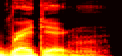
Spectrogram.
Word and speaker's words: Reading: The UK Dyslexia Association is situated in Reading, which is spelt like the word reading just to mess with everyone.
